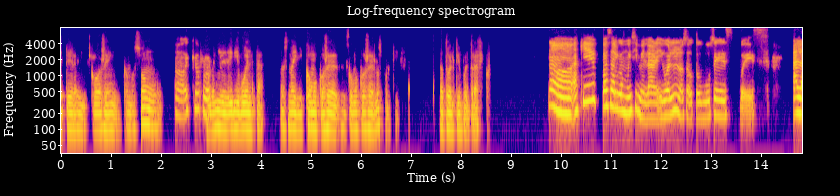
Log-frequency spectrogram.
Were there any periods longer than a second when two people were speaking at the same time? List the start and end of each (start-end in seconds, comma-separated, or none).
none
